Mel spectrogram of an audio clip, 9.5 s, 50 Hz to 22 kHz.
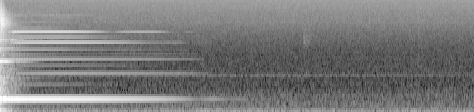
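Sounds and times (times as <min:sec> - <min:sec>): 
demung gamelan metallophone: 0:00.0 - 0:03.2.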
